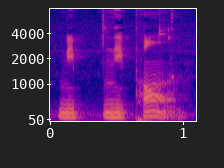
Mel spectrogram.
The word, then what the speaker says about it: Nippon: Nihon, N-I-H-O-N. Or Nippon is sort of the more familiar. – The Japanese name for Japan can be pronounced either Nihon or Nippon.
